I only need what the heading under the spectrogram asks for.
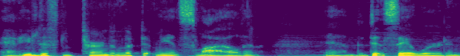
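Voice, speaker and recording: Here a man speaks with an American accent at a moderate pace. His voice is very deep and low, with ordinary pitch variation. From California, US. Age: 60s. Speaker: longtime local resident. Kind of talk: interview, personal storytelling. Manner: halting, many fillers.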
